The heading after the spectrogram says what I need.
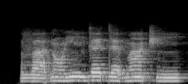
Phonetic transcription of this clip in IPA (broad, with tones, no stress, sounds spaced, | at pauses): v a˨ ɗ ɔ̃˧ j ĩ˦ ɡ ɛ˦ d ɛ˦˨ b ã˦ t͡ʃ ĩ˧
